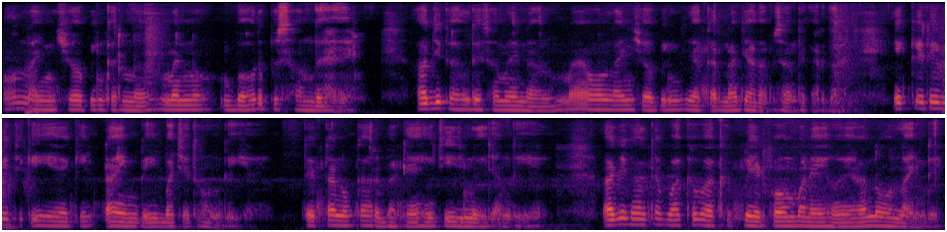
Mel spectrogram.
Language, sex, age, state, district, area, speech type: Punjabi, male, 45-60, Punjab, Tarn Taran, urban, spontaneous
